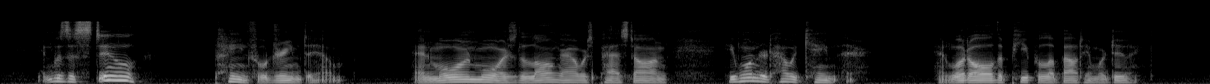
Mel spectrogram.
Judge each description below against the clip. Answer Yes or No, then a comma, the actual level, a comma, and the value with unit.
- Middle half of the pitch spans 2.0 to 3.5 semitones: No, average, 4.3 semitones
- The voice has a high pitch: No, very low, 95 Hz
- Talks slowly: No, average, 165 wpm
